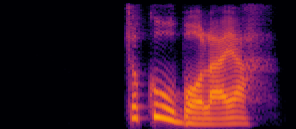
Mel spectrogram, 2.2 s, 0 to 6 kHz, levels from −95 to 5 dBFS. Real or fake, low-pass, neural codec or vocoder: fake; 5.4 kHz; codec, 24 kHz, 0.9 kbps, DualCodec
